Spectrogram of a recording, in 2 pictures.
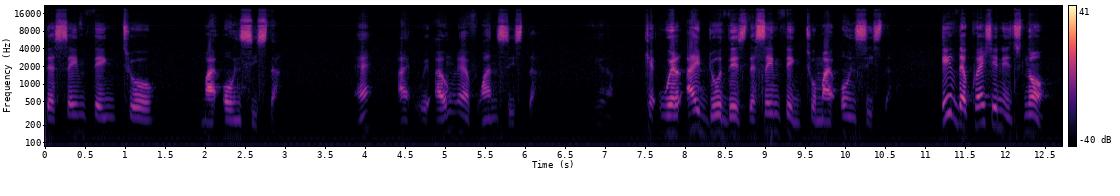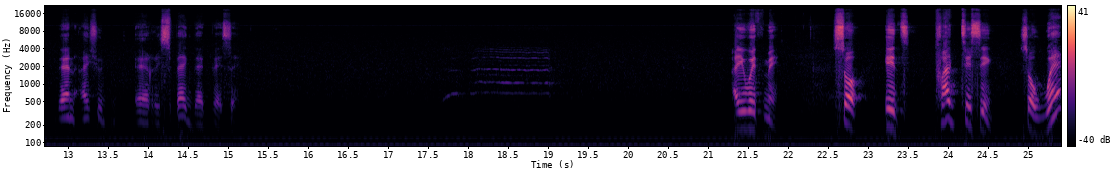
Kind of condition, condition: setting, large echoing room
